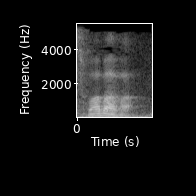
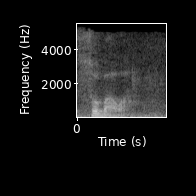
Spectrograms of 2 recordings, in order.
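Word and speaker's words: svabhava: So also that you have that, and then also, ranshin is swabhava. Tibetans pronounce it sobawa. Swabhava, I'm not, probably not pronouncing it correctly. Am I pronouncing it correctly? – Swabhav. – Oh, there it is, right there. Sounds sexier. Swabhav.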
